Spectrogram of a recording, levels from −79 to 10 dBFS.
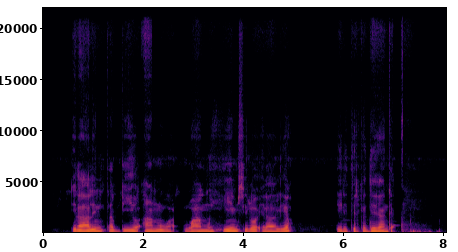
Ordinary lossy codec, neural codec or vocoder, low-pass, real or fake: none; codec, 44.1 kHz, 7.8 kbps, DAC; none; fake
